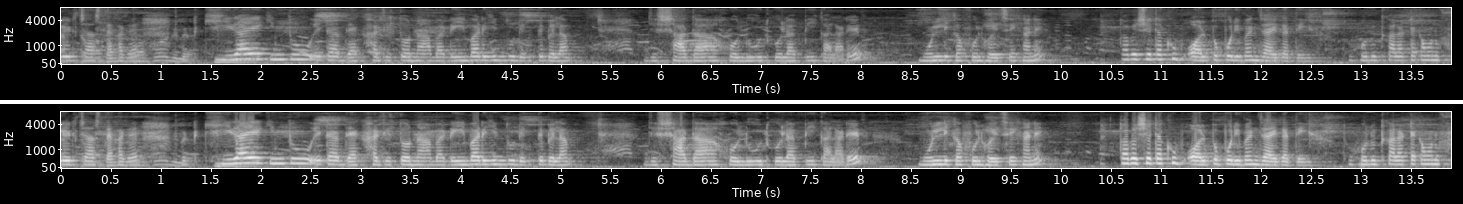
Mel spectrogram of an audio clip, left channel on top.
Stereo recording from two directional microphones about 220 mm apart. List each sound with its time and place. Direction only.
0.0 s a woman's voice: 5° right (ahead or behind)
10.6 s a woman's voice: 30° right (ahead or behind)
11.3 s speech: 10° right (ahead or behind)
